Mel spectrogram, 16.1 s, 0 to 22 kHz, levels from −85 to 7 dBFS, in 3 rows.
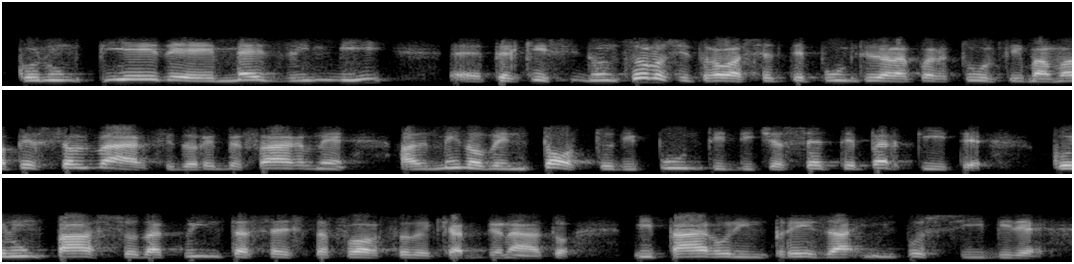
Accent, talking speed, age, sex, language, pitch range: native, 170 wpm, 50-69, male, Italian, 130-170 Hz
